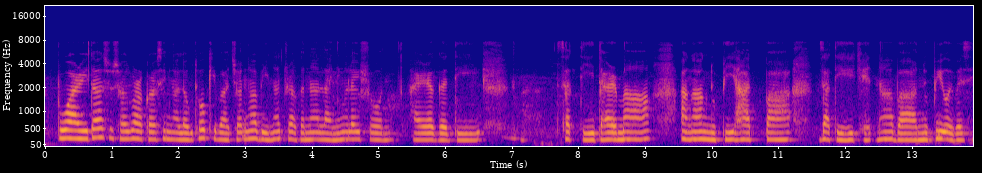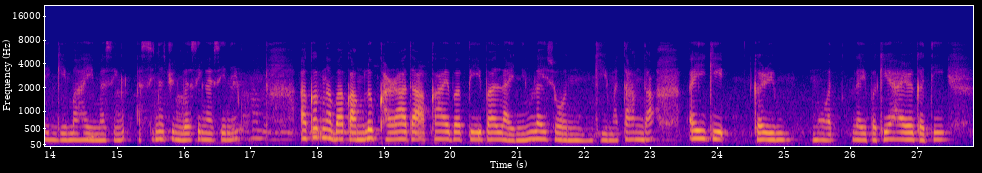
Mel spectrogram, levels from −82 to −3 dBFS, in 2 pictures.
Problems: none marked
